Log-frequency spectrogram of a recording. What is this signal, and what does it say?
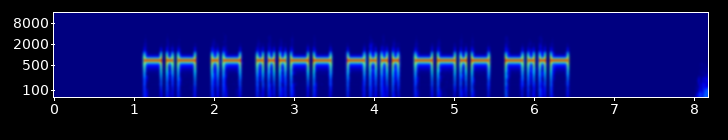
Morse code, heard as a keyed tone, about 18 wpm, 700 Hz. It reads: KA3BQX
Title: Speed Racing - USA 2x3 Call Signs 17wpm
